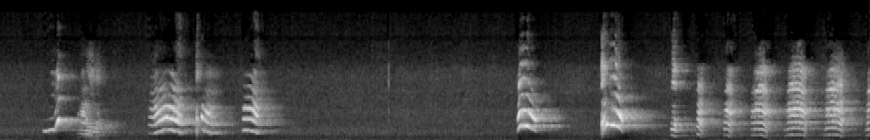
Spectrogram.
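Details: Parrot that talks in Hindi strings together arched, voice-like syllables, pauses, then gives two sharp squawks and ends with a quick run of repeated chirpy notes.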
